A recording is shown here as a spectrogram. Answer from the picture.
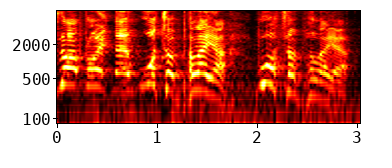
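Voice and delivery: loud, high goal celebration shout; a real delighted roar; excited shout. Real, not acted. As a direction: yell it like your striker just scored.

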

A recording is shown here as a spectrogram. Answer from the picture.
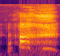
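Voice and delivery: quick surprised laugh; short laugh. Real, not acted. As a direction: burst out laughing briefly. Surprised by going inside tree.

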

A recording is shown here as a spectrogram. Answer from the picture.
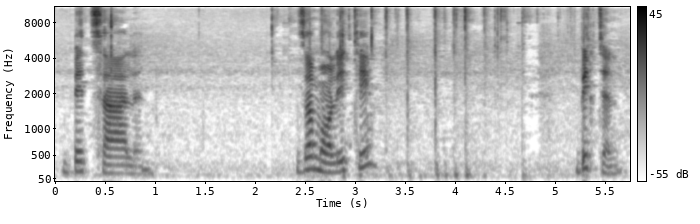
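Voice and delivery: ordinary talk

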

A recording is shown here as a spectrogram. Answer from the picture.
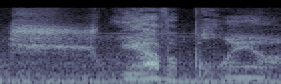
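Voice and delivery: unvoiced hushed whisper. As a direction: share the secret breathily. Whispered refrain.

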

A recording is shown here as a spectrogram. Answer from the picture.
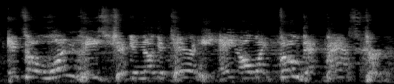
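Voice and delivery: high-pitched furious complaint; outraged. Acted. Man tells Karen his food was eaten, outraged. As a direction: rant in aggrieved disbelief.

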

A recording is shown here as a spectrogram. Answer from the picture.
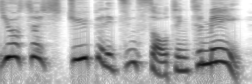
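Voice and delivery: high, loud, exasperated insult; affronted. Retold or imitated. Woman insulting the scammer, affronted. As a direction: act personally offended by stupidity.

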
